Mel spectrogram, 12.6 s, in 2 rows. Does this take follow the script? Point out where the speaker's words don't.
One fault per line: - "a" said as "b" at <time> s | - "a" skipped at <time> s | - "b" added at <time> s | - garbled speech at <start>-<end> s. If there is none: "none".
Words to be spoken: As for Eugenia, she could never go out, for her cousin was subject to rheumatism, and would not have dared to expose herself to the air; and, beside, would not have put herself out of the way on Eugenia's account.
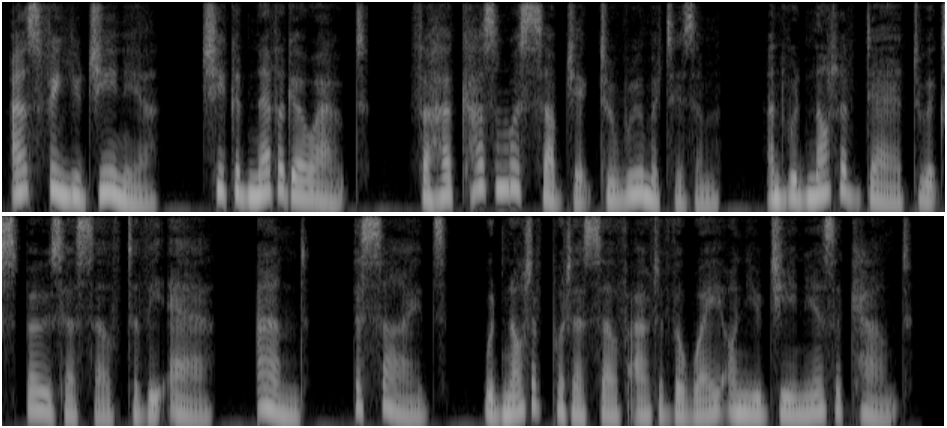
- "beside" said as "besides" at 8.6 s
